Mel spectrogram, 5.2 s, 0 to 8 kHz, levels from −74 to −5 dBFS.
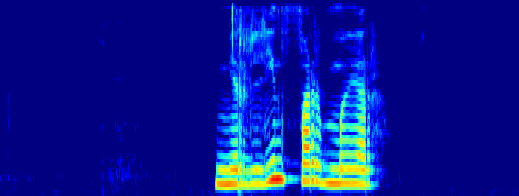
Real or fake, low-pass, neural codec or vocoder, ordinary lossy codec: real; 7.2 kHz; none; none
